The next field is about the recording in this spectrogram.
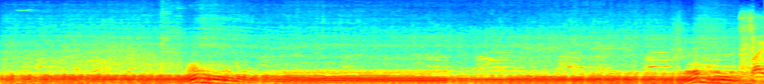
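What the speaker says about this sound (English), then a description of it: "Johnny Tran on the bike." A motorcycle revving at a car meet parking lot takeover, loud engine rising and falling in several sharp revs over a constant idle drone, with people talking nearby.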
